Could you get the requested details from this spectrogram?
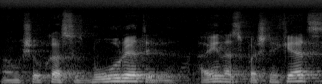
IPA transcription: oː ɐŋksʲˈt͡ʃʲɛʊ ˈkɐs sʊzˈbuːrɘ ˈtɐɪ ˈɐɪnɐs pɐʃʲnʲɛˈkʲeːt͡s

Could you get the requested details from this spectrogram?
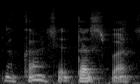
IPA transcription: nʊ ˈkɑː t͡ʃʲɛ tɐs ˈpɐts

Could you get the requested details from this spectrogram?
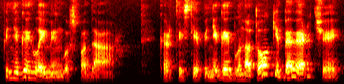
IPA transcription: pʲɪnʲɪˈɡɐɪ lˠɐɪˈmʲɪŋɡʊs pɐˈdɑːroː ˈkɐrtɐɪs ˈtʲiɛ pʲɪnʲɪˈɡɐɪ ˈbuːnɐ ˈtoːkʲɪ bʲɛˈʋʲɛrʲt͡ʃʲɛɪ

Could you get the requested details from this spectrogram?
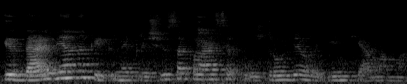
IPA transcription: ɪr ˈdɐr ˈʋʲiɛnɐ kɐɪp ɪˈnɐɪ pʲrʲiɛʃ ˈʋʲɪsɐ ˈklˠɑːsʲɛ ˈuːʒdrɐʊdʲeː ʋɐˈdʲiːnʲtʲ ˈjæː mɐˈmɐ

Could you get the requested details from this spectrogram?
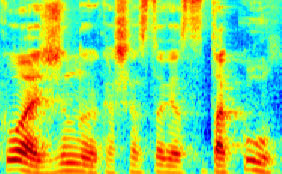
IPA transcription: ˈkuː ɐʃ ˈʒʲɪnoː kɐʃˈkɐs ˈtoːkʲɛ sʊ tɐ ˈkuː

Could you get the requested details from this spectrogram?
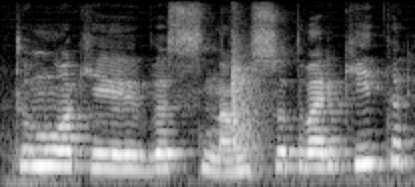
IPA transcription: tʊ ˈmuɔkʲɪ ˈʋʲeːsʊs ˈnɑːmʊs sʊtʋɐrʲˈkʲiːtʲeː

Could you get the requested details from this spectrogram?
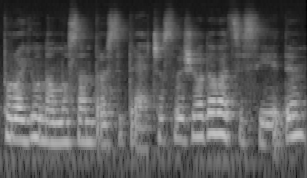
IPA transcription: proː ˈjuː nɐˈmʊs ˈɐntrɐs ɪ ˈtʲrʲæːt͡ʃʲɛs ʋɐˈʒʲuɔdɐʋɐ ɐtʲsʲɪˈsʲeːdʲɪ

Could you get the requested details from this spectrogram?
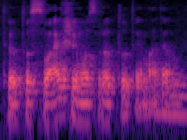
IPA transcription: tɐɪ tɐs ˈʋɐɪkʃʲt͡ʃʲoːjɪmɐs rɐˈtʊ tɐɪ mɐ tʲɛn

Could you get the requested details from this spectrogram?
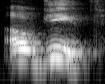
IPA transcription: ɐʊˈɡʲiːt

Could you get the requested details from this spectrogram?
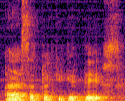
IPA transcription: ɐ ˈæːsɐt ˈtuɔkʲɪ ɡʲɪrʲˈdʲiɛjʊs

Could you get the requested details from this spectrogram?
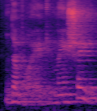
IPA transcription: dɐˈboːjɛ ˈɡʲɪ mɐɪˈʃɐɪ

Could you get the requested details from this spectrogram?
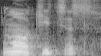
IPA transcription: ˈmoːkʲiːt͡sʲɪs

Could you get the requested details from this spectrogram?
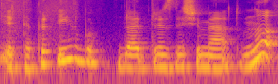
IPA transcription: ɪr ˈtʲɛp ɪr ˈdʲiːrbɐm ˈdɐr ˈtʲrʲɪzʲdʲɛʃʲɪm ˈmʲæːtuː ˈnʊ

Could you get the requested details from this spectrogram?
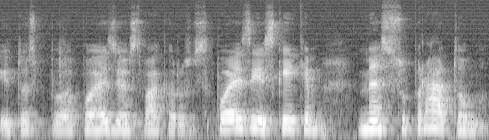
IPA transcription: ɪ ˈtuɔs pɐ poːˈæːzʲɪjoːs ˈʋɑːkɐrʊs poːˈæːzʲɪjɪ ˈskɐɪtʲeːm ˈmʲɛs sʊˈprɑːtoːm

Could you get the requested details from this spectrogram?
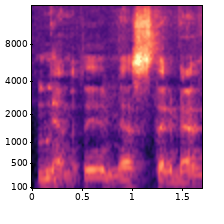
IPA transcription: ˈnʲɛ ˈnʊ ˈtɐɪ ˈmʲɛs tɐrʲˈmʲɛ

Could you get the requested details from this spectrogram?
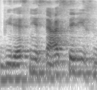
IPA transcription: ʋʲiːˈrʲæːsʲnʲeːs ˈsʲæːsʲɛrʲiːs

